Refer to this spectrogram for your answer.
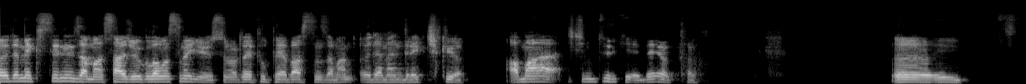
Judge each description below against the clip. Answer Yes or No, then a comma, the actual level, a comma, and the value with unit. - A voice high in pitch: No, low, 120 Hz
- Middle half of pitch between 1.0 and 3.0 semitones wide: Yes, average, 2.7 semitones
